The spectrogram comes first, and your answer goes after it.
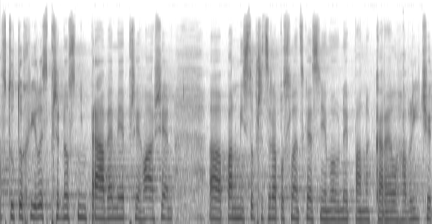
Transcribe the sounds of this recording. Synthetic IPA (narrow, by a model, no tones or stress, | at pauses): ft̪ut̪o̞xviːlɪspr̥ɛdnost̪ɲiːmpɾʔaːvɛmjɛpr̥ɪɦlaːʃɛn | panmiːst̪opr̥ɛt̪sɛdapo̞slanɛtt͡skɛːsɲɛmo̞vnɪpankaɾɛlɦavliːt͡ʃɛk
